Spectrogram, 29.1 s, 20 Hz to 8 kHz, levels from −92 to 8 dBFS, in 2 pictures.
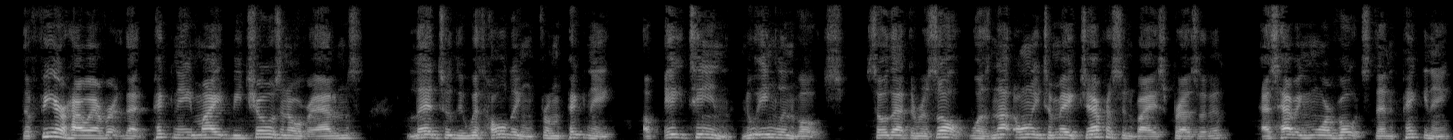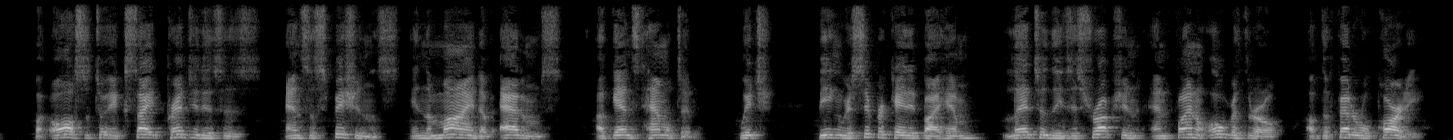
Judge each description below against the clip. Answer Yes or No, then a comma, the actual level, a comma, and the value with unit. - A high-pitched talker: No, medium, 150 Hz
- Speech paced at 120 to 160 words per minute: Yes, average, 140 wpm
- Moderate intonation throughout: Yes, average, 4.1 semitones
